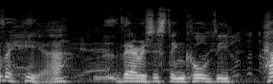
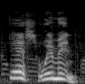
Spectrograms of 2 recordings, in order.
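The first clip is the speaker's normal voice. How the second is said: excited; 13 semitones higher, 7 dB louder than usual. Acted. Stressing women can lead.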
